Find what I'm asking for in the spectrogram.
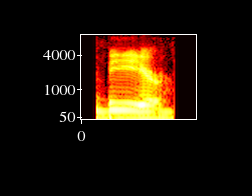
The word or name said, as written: beer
